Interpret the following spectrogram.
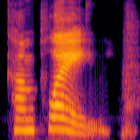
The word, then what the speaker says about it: complain: second syllable is plane our rule is if it has two vowels together in the second syllable that that is the syllable that will be accented so you put the accent mark complain another word is conceal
